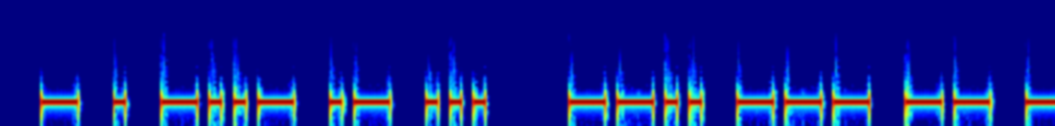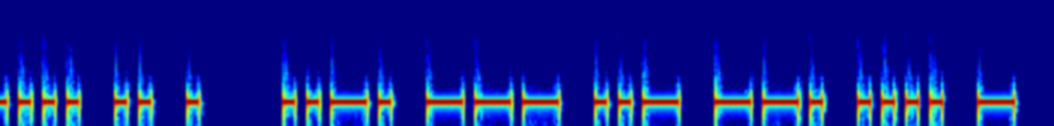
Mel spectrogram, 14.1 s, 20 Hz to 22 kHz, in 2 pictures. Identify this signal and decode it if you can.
Morse code, heard as a keyed tone, about 15 wpm, 700 Hz. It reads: TEXAS ZOMBIE FOUGHT
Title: Pangram Challenge v2 - 15wpm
